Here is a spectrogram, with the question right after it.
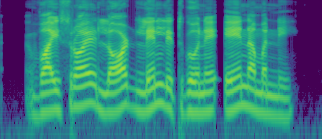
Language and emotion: Punjabi, neutral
